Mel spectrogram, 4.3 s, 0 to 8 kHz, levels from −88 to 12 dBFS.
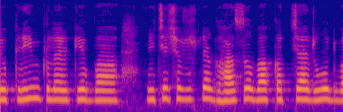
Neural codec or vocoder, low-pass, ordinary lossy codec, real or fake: codec, 16 kHz, 4 kbps, FunCodec, trained on LibriTTS, 50 frames a second; 7.2 kHz; none; fake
